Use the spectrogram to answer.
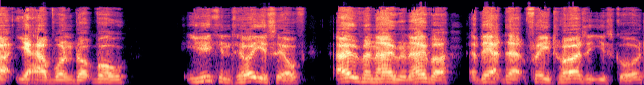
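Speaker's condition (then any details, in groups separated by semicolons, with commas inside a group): Cerebral palsy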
